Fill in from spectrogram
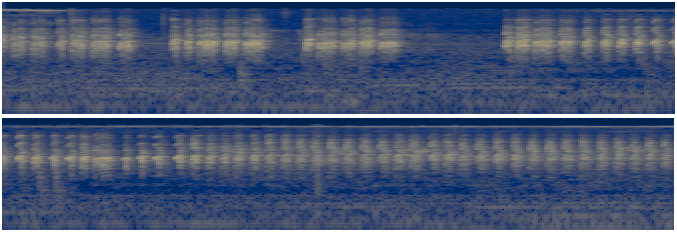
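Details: Used as a lure, a Sunda pygmy woodpecker gives several short, dense rattles, then a long, steady, fast trill of high dry notes.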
